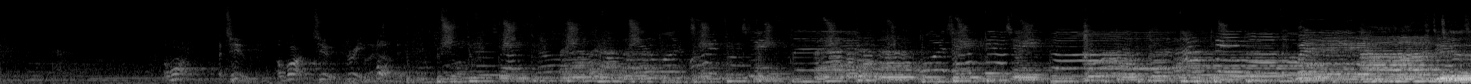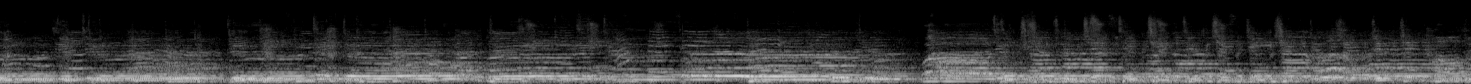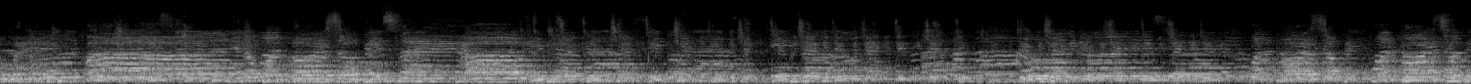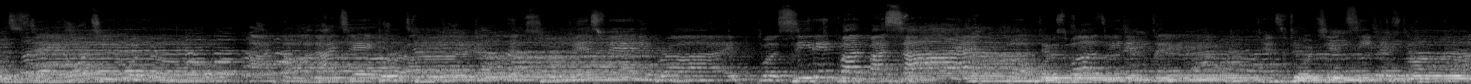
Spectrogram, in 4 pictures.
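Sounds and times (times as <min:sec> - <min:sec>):
Christmas song: 0:01.6 - 0:58.8.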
